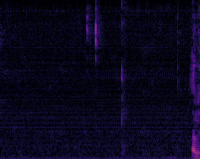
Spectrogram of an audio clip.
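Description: A few faint computer mouse clicks, pasting a file, over a low steady room hum. A man's voice starts right at the end.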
